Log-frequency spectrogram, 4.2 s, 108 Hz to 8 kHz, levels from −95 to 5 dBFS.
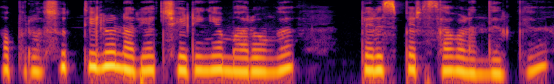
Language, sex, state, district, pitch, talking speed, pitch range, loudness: Tamil, female, Tamil Nadu, Nilgiris, 220 Hz, 115 wpm, 210-235 Hz, -15 LUFS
